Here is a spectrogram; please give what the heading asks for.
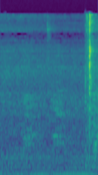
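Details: Isuzu starter motor from a jeep, on the bench after repair; it had only spun without kicking the pinion when fed through the solenoid. Now a short steady whir with a sharp click as the pinion throws out: engages properly.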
